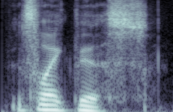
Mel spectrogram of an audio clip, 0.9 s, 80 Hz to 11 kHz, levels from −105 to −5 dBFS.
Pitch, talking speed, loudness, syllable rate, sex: 125 Hz, 210 wpm, -15 LUFS, 4.6 syllables/s, male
